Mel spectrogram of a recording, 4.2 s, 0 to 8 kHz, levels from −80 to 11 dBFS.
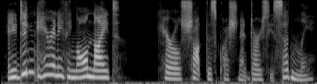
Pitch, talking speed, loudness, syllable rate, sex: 240 Hz, 200 wpm, -19 LUFS, 5.8 syllables/s, female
